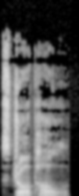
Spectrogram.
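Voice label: "straw poll", English, British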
